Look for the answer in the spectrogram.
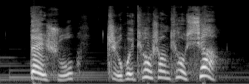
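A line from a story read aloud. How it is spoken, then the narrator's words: Cowering shout. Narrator (Chinese): 乔伊缩着脑袋喊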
